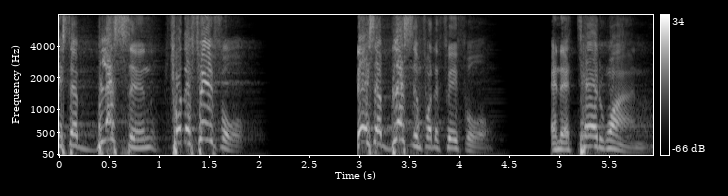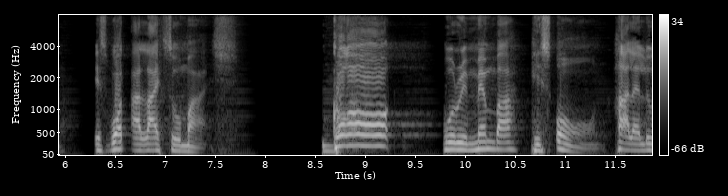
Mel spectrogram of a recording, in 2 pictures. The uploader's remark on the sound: preached at New Covenant Baptist Church Sunday service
